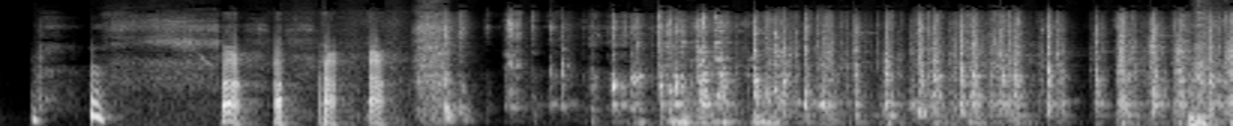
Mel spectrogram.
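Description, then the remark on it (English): Clacking of an old manual ribbon typewriter: a few scattered, sharp key strikes at first, then a quick, steady run of loud mechanical keystrokes until the end. “Can you type on it a little bit just so we can hear it?”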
